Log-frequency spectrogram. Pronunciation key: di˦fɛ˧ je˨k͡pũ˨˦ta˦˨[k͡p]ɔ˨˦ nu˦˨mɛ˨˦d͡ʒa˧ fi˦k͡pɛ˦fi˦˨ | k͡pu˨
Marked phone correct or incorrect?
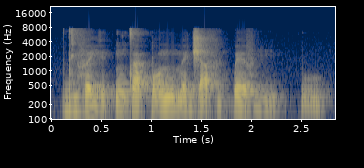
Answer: correct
